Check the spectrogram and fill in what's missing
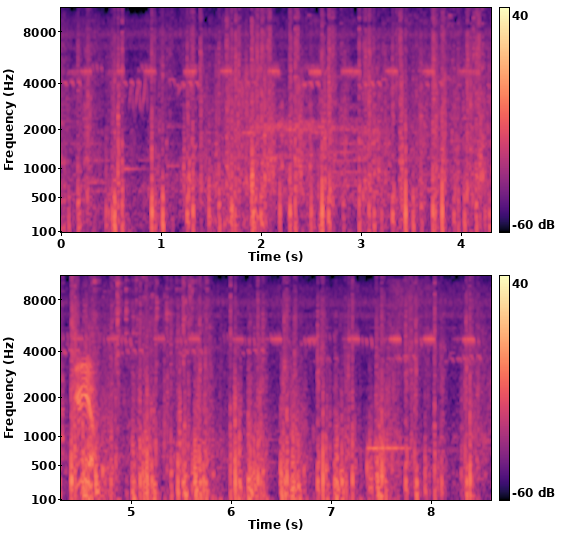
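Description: Horse hooves clip-clop in a steady galloping rhythm in the video game Red Dead Redemption, close and continuous throughout, with a brief whinny-like sound midway.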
